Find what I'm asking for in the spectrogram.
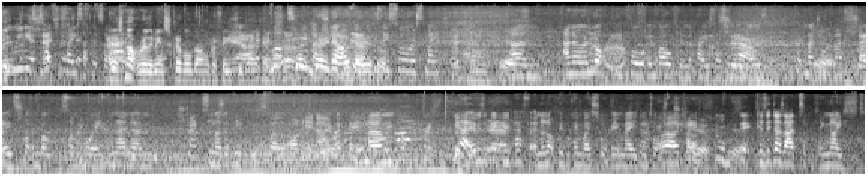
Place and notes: Efford Walk Two: More on Crazy Glue group mural - More on Crazy Glue group mural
